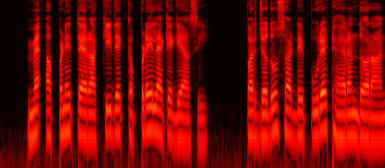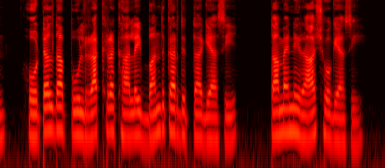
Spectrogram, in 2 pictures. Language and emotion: Punjabi, sad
